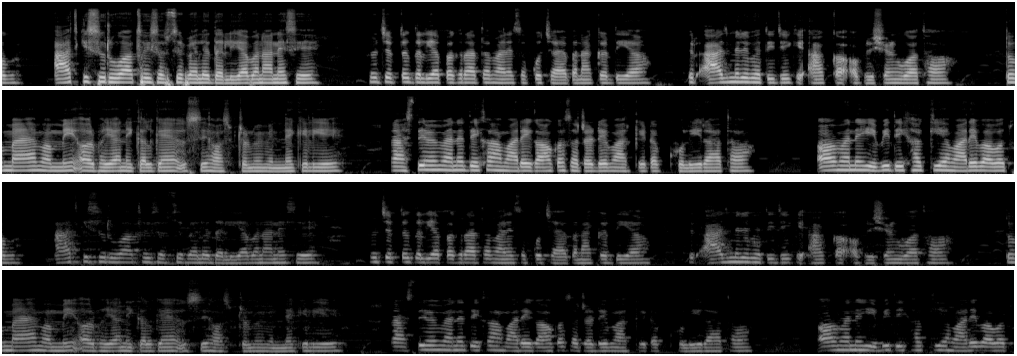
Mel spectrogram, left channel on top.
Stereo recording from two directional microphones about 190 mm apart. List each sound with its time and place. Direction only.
0.5 s speech: 55° left (ahead or behind)
3.7 s speech: 40° left (ahead or behind)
